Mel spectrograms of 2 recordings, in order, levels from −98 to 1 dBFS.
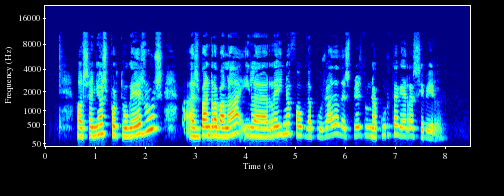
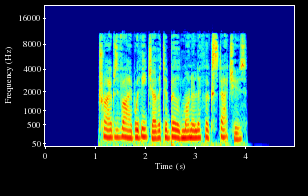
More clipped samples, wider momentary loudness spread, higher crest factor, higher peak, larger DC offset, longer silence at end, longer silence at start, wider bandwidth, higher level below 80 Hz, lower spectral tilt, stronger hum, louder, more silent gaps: neither; first, 12 LU vs 7 LU; about the same, 18 dB vs 14 dB; second, -10 dBFS vs -2 dBFS; neither; second, 0.65 s vs 1 s; second, 0.65 s vs 1.05 s; about the same, 11.5 kHz vs 11 kHz; second, -86 dBFS vs -46 dBFS; about the same, -5 dB/octave vs -5 dB/octave; neither; second, -29 LUFS vs -15 LUFS; neither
